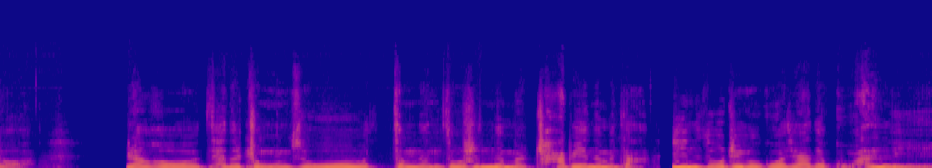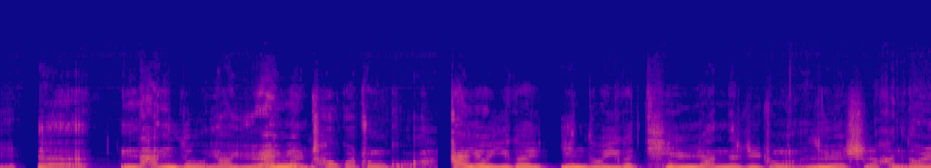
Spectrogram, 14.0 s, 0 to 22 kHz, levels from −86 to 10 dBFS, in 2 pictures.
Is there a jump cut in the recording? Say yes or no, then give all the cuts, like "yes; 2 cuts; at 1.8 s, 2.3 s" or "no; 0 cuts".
yes; 2 cuts; at 4.9 s, 7.2 s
